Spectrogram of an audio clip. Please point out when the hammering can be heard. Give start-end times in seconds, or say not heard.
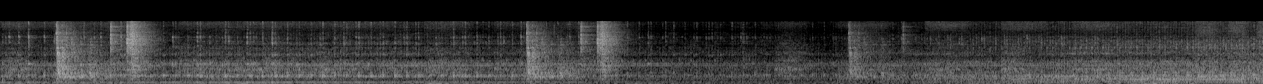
not heard.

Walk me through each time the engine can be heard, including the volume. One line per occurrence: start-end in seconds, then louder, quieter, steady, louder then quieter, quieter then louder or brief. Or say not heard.
0.0-12.6 quieter then louder.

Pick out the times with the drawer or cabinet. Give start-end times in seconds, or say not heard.
0.6-1.6, 5.2-6.2, 8.4-9.1.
